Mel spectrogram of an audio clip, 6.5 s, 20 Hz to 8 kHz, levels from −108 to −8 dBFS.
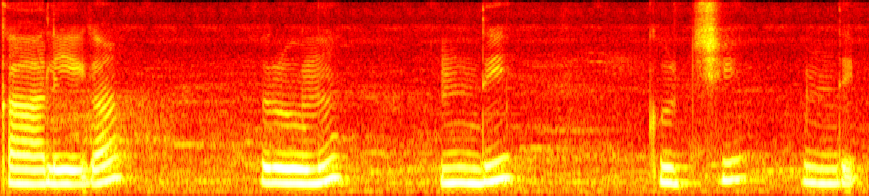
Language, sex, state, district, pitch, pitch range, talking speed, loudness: Telugu, female, Andhra Pradesh, Sri Satya Sai, 230 Hz, 220-270 Hz, 55 wpm, -13 LUFS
